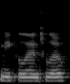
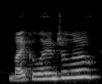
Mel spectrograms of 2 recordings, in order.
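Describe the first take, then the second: First: The name is said with a non-American pronunciation. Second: The name is said with an American pronunciation. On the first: The speaker calls it right. "It's Michelangelo" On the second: The speaker calls it wrong. "A lot of the American pronunciation is Michelangelo. That's technically not right"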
